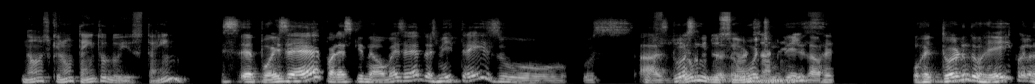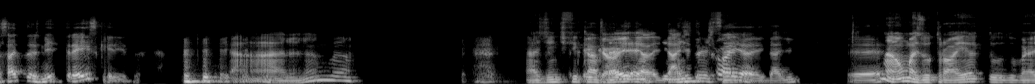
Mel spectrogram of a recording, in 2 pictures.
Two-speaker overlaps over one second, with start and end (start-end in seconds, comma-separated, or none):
6.4-8.3, 16.2-17.8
